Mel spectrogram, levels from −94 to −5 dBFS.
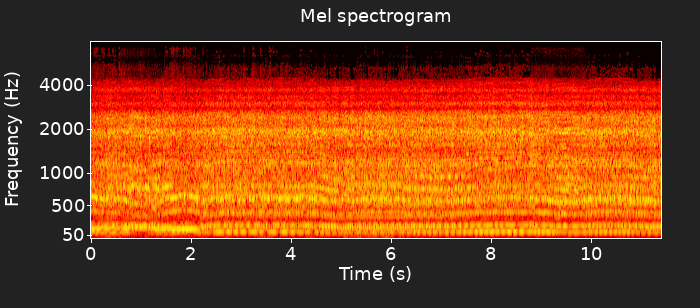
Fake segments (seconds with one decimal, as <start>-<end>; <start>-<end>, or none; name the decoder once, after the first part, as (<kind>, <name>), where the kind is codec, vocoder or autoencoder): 0.6-1.3 (codec, SNAC); 8.8-9.9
